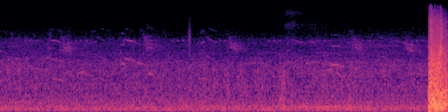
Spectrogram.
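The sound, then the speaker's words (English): A sudden, loud gunshot-like bang bursts in at the very end, after several seconds of quiet, low background noise. “Ezekiel shot that guy! And he just domes him.”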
